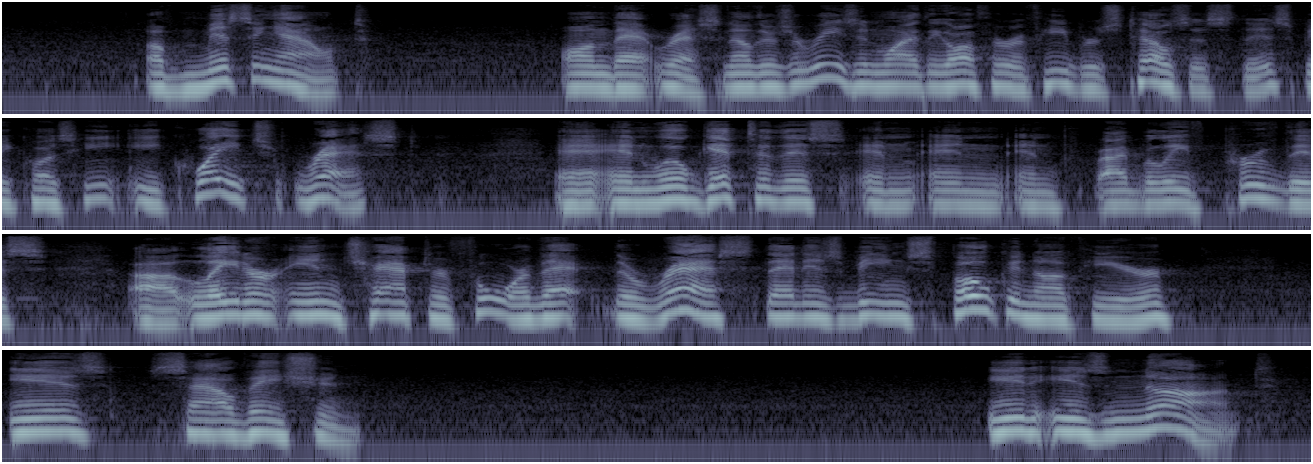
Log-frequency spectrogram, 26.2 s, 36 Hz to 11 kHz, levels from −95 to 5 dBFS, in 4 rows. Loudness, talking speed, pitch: -37 LUFS, 120 wpm, 140 Hz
